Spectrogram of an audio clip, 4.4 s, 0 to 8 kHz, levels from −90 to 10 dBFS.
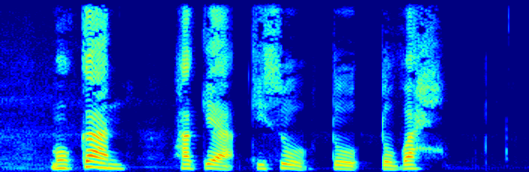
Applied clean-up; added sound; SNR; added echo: none; none; none; none.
